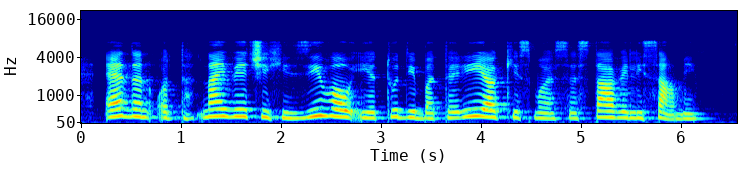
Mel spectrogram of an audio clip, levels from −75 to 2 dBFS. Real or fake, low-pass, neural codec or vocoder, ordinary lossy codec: real; 7.2 kHz; none; none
